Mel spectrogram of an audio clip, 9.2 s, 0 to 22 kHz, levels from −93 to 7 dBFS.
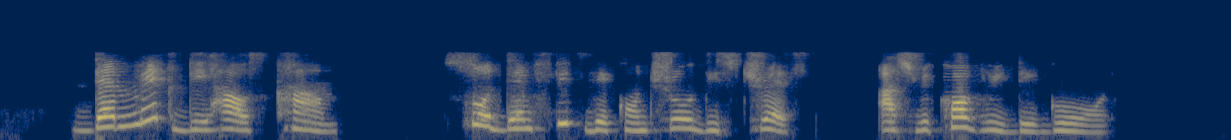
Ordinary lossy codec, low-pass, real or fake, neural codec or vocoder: AAC, 32 kbps; 5.4 kHz; fake; vocoder, 22.05 kHz, 80 mel bands, Vocos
